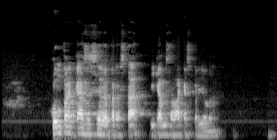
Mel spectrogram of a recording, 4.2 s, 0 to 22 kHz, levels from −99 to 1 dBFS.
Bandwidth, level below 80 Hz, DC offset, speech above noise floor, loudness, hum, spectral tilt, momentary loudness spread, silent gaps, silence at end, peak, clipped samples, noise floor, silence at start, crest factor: 7.2 kHz; -62 dBFS; under 0.1%; 55 dB; -17 LUFS; none; -5.5 dB/octave; 15 LU; none; 0.9 s; -2 dBFS; under 0.1%; -73 dBFS; 0.8 s; 18 dB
